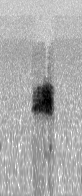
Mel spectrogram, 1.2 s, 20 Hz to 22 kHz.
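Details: Owl eating a gopher on a porch late at night, 21 September 2011, before flying to a tree to sit with another owl; a single short, harsh, hissing screech in otherwise silent surroundings.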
